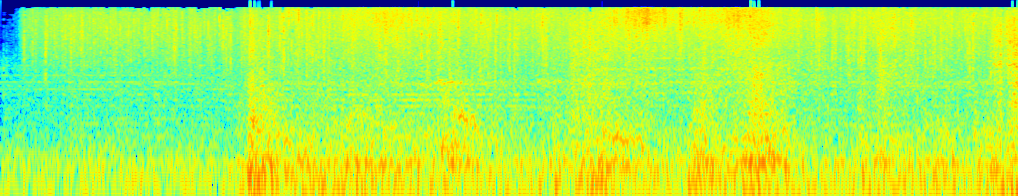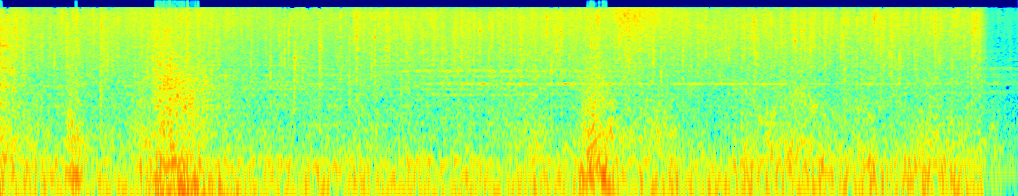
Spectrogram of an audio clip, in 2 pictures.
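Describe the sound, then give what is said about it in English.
A thunderstorm with steady, heavy rain hissing throughout and several deep, loud rolls of thunder rumbling through at intervals, with no voices; lightning over dry lodgepole pine forest in Yellowstone. “Throughout the summer, the dry lodgepole pines have become like a tinderbox, and lightning has struck the match.”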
